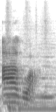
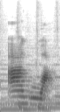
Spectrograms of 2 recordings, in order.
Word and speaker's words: agua: on app which brown as wat as an agua ah wah agua agua agua agua so the next step song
